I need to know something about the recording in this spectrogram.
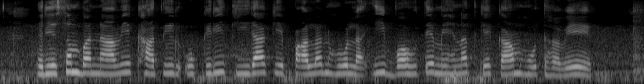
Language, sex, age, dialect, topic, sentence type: Bhojpuri, female, 18-24, Northern, agriculture, statement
